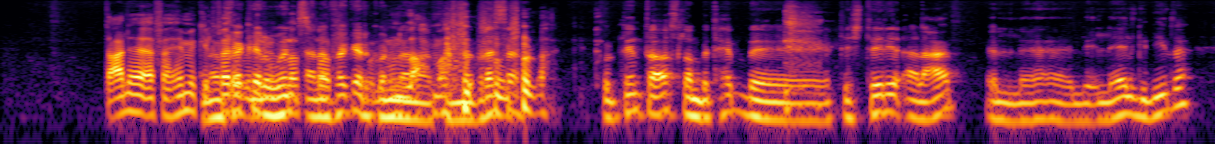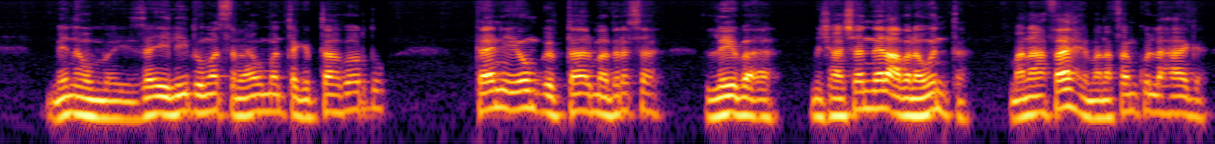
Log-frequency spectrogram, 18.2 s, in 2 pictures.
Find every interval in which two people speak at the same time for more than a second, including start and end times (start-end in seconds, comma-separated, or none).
1.5-3.9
